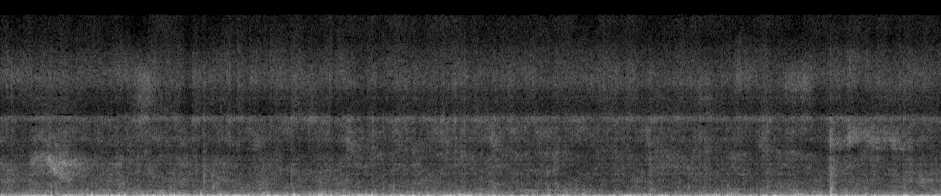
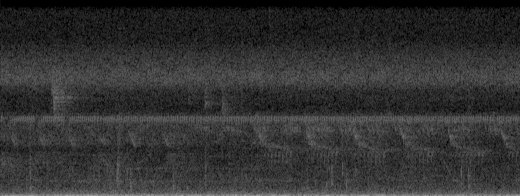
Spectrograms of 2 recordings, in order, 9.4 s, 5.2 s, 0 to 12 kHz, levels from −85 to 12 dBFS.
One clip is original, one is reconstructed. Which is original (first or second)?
second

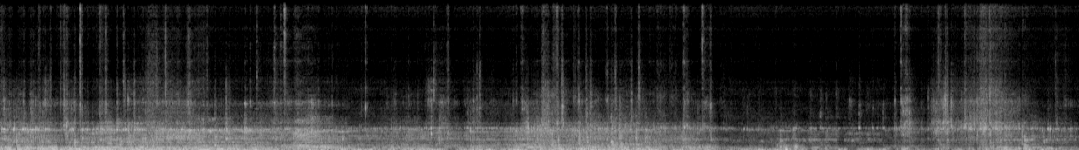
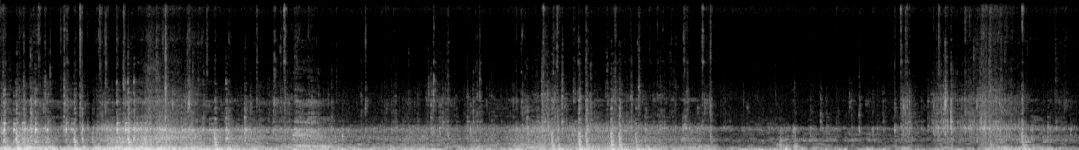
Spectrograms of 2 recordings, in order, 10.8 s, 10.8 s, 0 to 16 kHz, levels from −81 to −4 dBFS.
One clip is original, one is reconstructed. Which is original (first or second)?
second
